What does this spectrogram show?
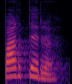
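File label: "партерӧ", Komi, female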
